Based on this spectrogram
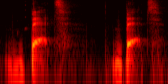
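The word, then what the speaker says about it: בית: And this letter is called Bet. Bet.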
